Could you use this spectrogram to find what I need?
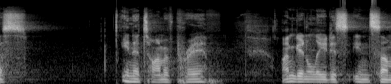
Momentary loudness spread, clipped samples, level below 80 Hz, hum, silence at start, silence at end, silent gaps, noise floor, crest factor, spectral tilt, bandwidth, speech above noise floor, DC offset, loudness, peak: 16 LU; under 0.1%; -58 dBFS; none; 0 s; 0 s; none; -57 dBFS; 18 dB; -1.5 dB/octave; 16.5 kHz; 40 dB; under 0.1%; -16 LUFS; 0 dBFS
